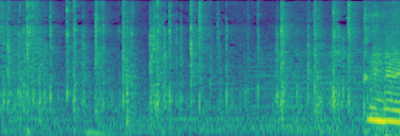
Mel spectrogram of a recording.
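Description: Clam shells clicking and clattering against one another in quick, irregular succession as a hand stirs and rubs them in a bowl while washing them.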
